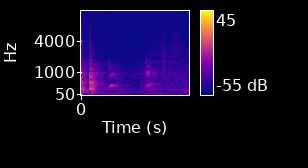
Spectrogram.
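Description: A dog barking: two loud, sharp barks close together right at the start, then a few fainter short barks.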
